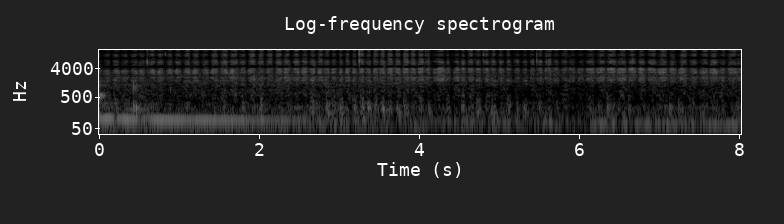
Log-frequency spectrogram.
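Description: Wax crayon rubbing back and forth on paper as an area is coloured in: a faint, steady scratchy rubbing.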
